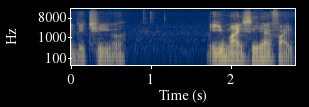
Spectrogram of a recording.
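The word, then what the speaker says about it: Ditcheva: I was gonna say Dudakova, but no, it's Dakota Dechiva.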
